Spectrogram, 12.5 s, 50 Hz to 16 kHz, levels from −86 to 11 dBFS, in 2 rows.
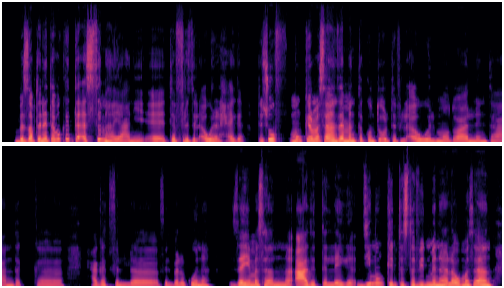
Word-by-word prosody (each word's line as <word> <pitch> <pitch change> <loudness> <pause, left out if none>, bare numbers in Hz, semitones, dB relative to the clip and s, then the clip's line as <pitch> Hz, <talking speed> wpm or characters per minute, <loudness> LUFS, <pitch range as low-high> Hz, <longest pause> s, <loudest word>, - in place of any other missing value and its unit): بالضبط. 250 +3 +2
إن 235 - +5
أنت 280 - +2
ممكن 480 +3 -2
تقسِّمها، 300 - 0
يعني 185 +1 -3
آآ - - -3
تفرز 235 +3 -3
الأول 220 +1 0
الحاجة 210 +6 -7
تشوف 440 +7 +2
ممكن 310 +2 +1
مثلًا 315 -3 +4
زي 285 - +5
ما 285 - +5
أنت 275 -1 0
كنت 230 -4 -2
قُلت 245 +4 -4
في 230 - -10
الأول 210 +2 -2
موضوع 205 +2 -2
إن 200 -2 -1
أنت 205 +3 -4
عندك 190 0 -6 0.8
حاجات 205 +4 -5
في 205 - -9
ال 175 -3 -5 0.4
في 170 - -10
البلكونة 180 +4 -1 0.2
زي 195 +1 +3
مثلًا 180 -4 0
قاعدة 185 +2 +7
تلاجة 180 +1 -3
دي 210 - -4
ممكن 350 -6 -4
تستفيد 305 0 -3
منها 285 -6 +4
لو 205 -1 +4
مثلًا 240 +1 +4
215 Hz, 185 wpm, -22 LUFS, 190-275 Hz, 0.8 s, قاعدة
